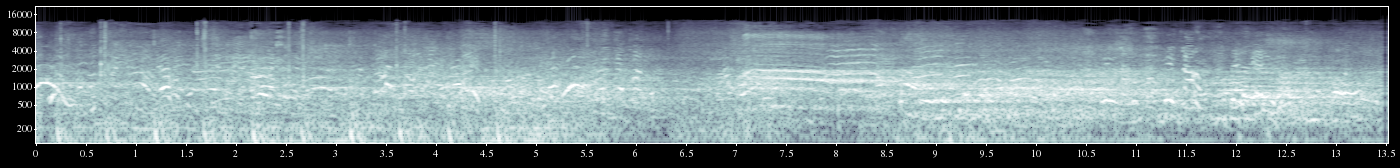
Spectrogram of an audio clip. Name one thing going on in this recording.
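A crowd of young people chatters and shouts loudly all around in a large echoing hall.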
